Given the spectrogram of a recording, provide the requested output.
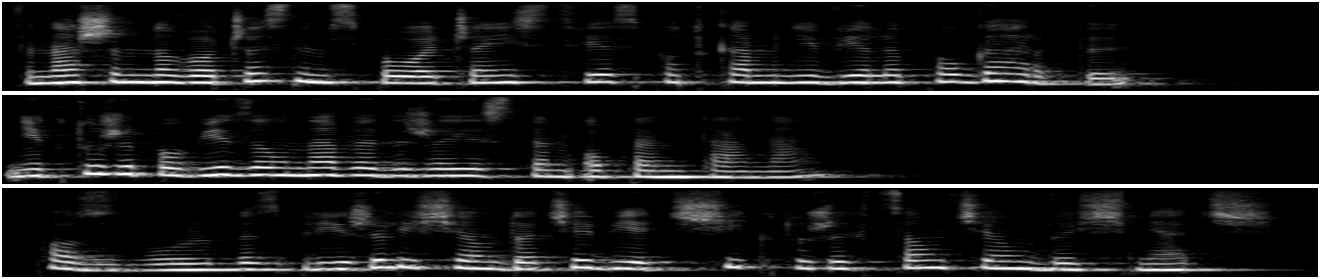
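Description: A woman reading devotional messages aloud in a solemn, measured way. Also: a little high, steady tone, a little mellow.

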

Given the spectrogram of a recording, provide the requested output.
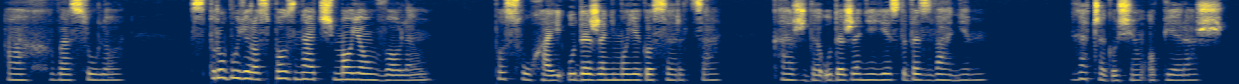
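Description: A woman voicing Jesus as a gentle, solemn male divine teacher, speaking slowly and tenderly. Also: medium pitch, little pitch movement. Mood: pleading.

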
